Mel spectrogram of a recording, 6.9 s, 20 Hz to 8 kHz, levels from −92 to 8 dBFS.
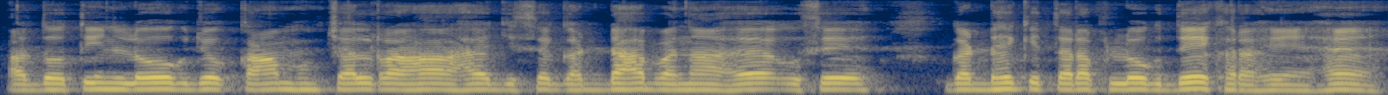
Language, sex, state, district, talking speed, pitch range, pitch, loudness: Hindi, male, Chhattisgarh, Raipur, 180 wpm, 135-145 Hz, 140 Hz, -14 LUFS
